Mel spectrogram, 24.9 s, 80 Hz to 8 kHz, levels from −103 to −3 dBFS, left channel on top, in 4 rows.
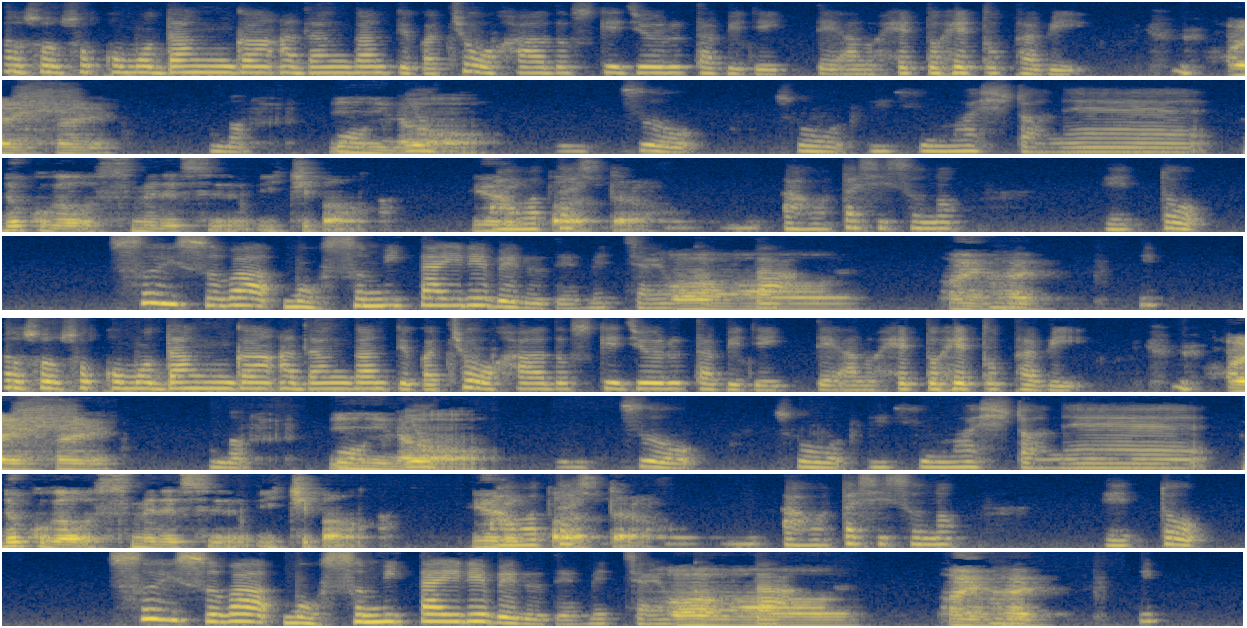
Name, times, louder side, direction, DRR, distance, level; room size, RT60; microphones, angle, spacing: voice 1, 0.0-5.4 5.8-6.0 6.3-6.5 7.2-7.4 7.9-8.4 9.0-9.7 10.2-12.2 14.9-15.3 15.8-17.2 17.9-18.4 19.2-22.0 22.4-22.6 23.6-23.8 24.3-24.4, right 3 dB, 35° right, 0.5 m, -24 dB
voice 2, 6.1-6.8 7.8-8.6 12.4-14.3 14.8-15.7 21.9-22.9 23.3-23.9, right 5 dB, 90° right, 0.4 m, -24 dB
2.3 x 2.1 x 2.6 m
head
